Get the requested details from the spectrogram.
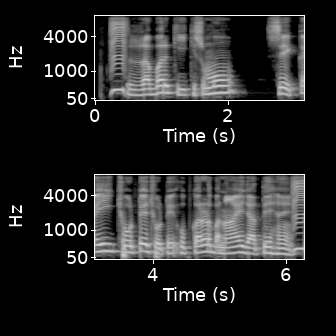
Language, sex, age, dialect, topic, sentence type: Hindi, male, 18-24, Awadhi Bundeli, agriculture, statement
